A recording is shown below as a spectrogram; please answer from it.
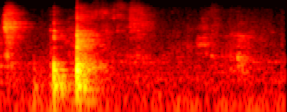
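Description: Close-miked eating of crisp fried samosas: crunchy bites and chewing in short bursts, the loudest about half a second in.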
